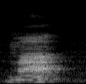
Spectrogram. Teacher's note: The second tone is a rising tone, so the pitch goes from low pitch to a high pitch, and it sounds ma, okay, ma.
